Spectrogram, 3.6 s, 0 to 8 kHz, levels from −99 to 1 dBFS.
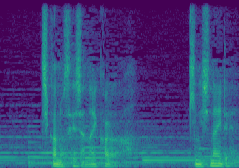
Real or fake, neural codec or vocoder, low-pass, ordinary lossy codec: real; none; none; none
